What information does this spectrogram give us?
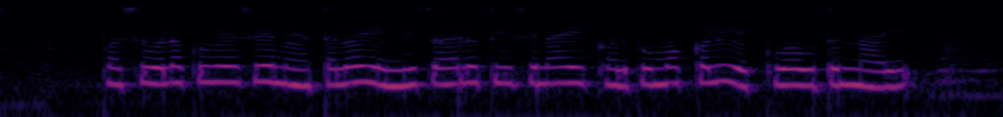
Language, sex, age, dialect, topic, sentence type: Telugu, female, 18-24, Utterandhra, agriculture, statement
